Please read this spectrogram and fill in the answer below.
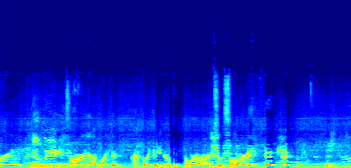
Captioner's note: chuckles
